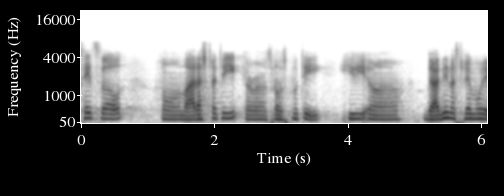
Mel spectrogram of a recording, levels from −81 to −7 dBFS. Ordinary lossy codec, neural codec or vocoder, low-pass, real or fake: MP3, 48 kbps; codec, 16 kHz, 0.5 kbps, FunCodec, trained on Chinese and English, 25 frames a second; 7.2 kHz; fake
